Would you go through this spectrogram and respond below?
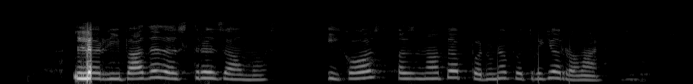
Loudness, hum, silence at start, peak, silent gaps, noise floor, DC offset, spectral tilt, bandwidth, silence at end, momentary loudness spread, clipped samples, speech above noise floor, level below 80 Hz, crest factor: -26 LUFS; none; 0.75 s; 0 dBFS; none; -73 dBFS; under 0.1%; -3 dB/octave; 7.6 kHz; 0.95 s; 26 LU; under 0.1%; 46 dB; -70 dBFS; 30 dB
